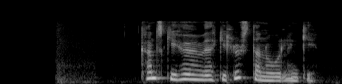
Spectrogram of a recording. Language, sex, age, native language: Icelandic, female, 40-49, Icelandic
